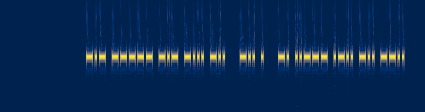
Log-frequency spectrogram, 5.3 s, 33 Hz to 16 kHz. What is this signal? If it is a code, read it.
Morse code, heard as a keyed tone, about 41 wpm, 700 Hz. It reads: K0KBD DE N2LDZ
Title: USA Callsign DE Callsign - 5 Characters - 45wpm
